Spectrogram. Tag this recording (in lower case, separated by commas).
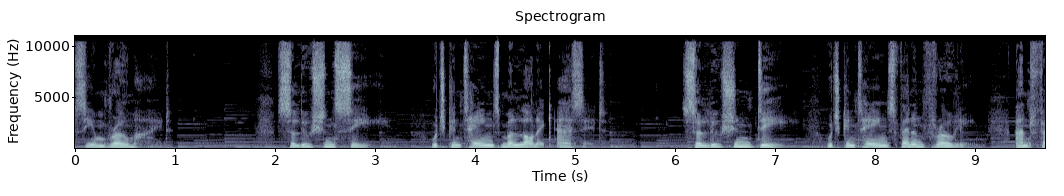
music, speech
